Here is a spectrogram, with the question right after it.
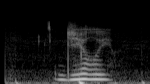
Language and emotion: Russian, neutral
